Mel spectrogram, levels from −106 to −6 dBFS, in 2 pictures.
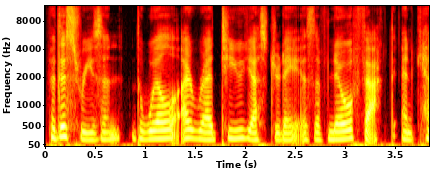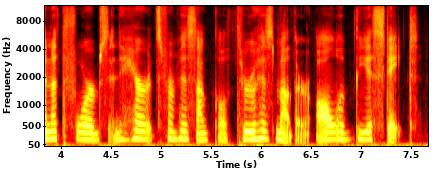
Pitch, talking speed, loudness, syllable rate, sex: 180 Hz, 220 wpm, -22 LUFS, 5.5 syllables/s, female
